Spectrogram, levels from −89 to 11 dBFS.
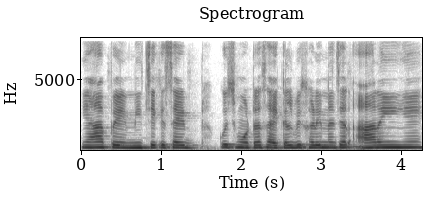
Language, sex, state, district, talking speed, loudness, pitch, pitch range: Hindi, female, Bihar, Lakhisarai, 195 wpm, -14 LUFS, 195 Hz, 190-200 Hz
